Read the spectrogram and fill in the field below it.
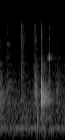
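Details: Opened non-working laptop hard drive powered on with platters removed: sparse light ticks and clicks, three or four in a second and a half, over a faint hum as the bare actuator arm seeks; actuator ticking.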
